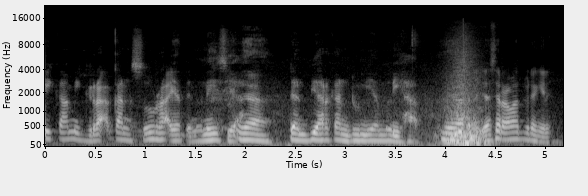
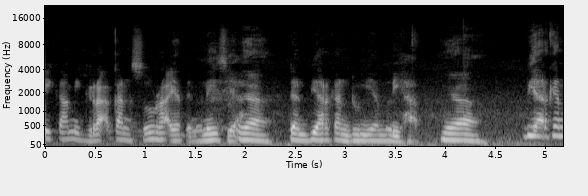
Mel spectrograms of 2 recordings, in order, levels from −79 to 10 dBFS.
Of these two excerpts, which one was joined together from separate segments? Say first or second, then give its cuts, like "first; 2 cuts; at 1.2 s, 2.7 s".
first; 1 cut; at 4.2 s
